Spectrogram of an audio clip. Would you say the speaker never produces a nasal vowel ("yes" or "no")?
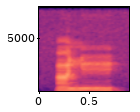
no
